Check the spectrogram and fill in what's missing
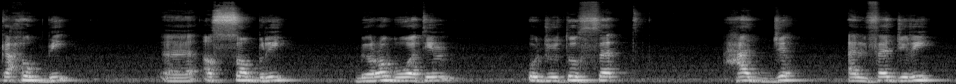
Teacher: أن الشدة حبس الصوت عند النطق بحرفي الباء والجيم كما بينا. فيقول الناظم رحمه الله تعالى: فاحرص على الشدة والجهر الذي فيها، أي في الباء وفي الجيم.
